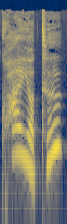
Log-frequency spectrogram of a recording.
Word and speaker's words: quiet: quiet 이게 아니라 quiet, quiet, quiet. 네, 이 단어입니다. quiet.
